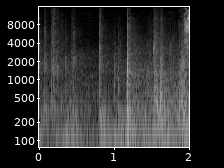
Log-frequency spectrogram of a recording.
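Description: Dancers' tap shoes striking the stage floor in a break in the music: a handful of sharp, scattered taps, the strongest a little past the middle.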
